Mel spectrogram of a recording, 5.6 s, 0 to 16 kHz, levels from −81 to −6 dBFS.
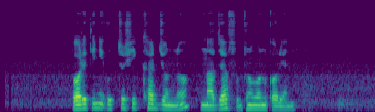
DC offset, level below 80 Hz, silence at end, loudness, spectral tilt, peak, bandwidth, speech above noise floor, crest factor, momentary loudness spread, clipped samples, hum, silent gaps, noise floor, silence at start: under 0.1%; -74 dBFS; 1.2 s; -27 LUFS; -7 dB/octave; -6 dBFS; 11.5 kHz; 33 dB; 24 dB; 12 LU; under 0.1%; none; none; -60 dBFS; 1.1 s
